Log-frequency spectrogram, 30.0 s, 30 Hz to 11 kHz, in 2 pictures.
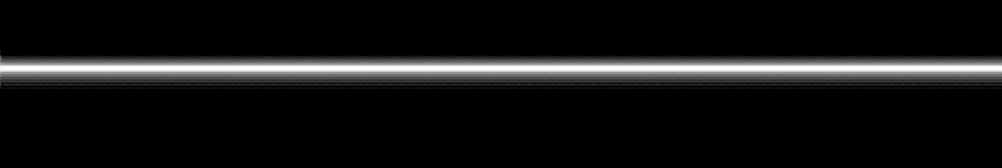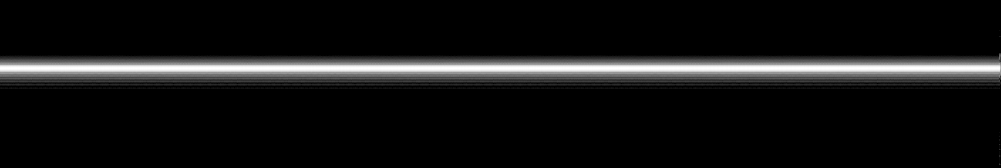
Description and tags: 1kHz @ -20dBFS 30 Second
a 1000Hz -18dBFS 30 second line up tone
US
LINE, UP, TONE, HZ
